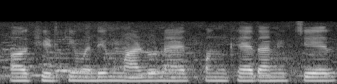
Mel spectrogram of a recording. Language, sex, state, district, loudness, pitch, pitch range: Marathi, female, Maharashtra, Gondia, -15 LUFS, 175 Hz, 170-175 Hz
